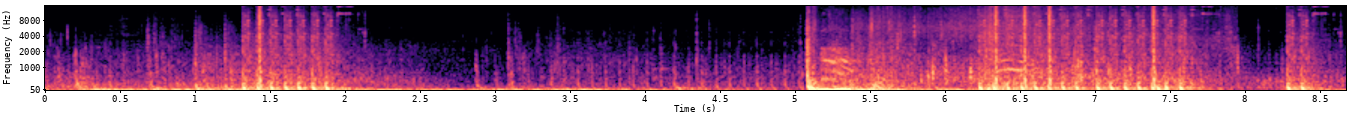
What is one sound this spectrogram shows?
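Bursts of automatic gunfire ring out loudly.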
